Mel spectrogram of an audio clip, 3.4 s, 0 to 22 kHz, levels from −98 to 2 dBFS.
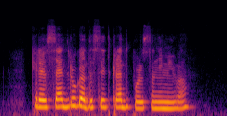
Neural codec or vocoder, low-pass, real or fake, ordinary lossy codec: none; 19.8 kHz; real; Opus, 16 kbps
